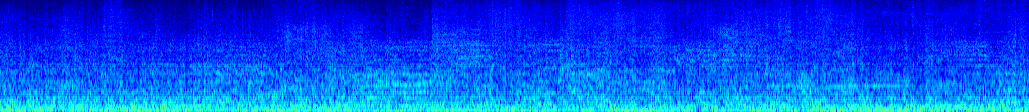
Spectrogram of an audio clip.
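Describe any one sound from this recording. Swords clash and strike in a loud game battle.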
